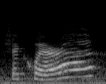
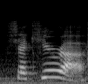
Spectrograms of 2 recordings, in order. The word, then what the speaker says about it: Shakira: to say people's names is sha shakera shakera am I saying that right shaia I'm sorry if I say your name wrong why did Jalen the Taurus reach out to Shakara today Shakira Shakira sorry about that Shakira why did Jalen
